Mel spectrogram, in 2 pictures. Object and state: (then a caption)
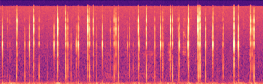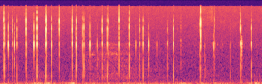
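Smartphone with metal and glass body. A gold smartphone with a metal and glass body is held flat in both hands above a microphone while fingertips and nails tap and scratch its back. Quick, sharp, bright clicks and light scratches come in a dense, irregular stream over a faint, steady low hum.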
